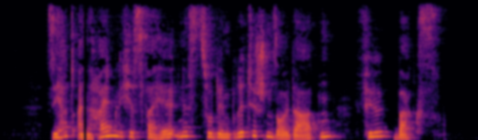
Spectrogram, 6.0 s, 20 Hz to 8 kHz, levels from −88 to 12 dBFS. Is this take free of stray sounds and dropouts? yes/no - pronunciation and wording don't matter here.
no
